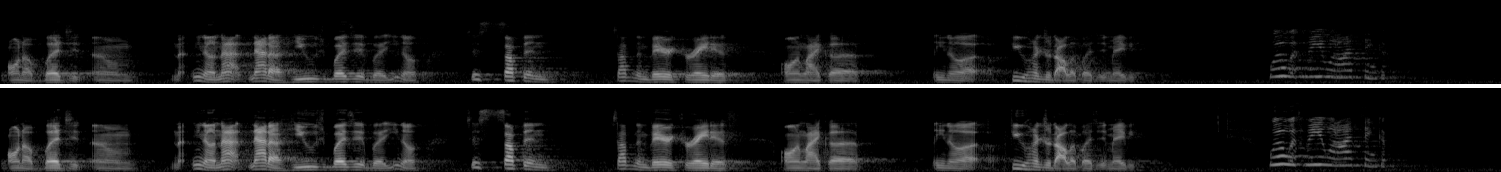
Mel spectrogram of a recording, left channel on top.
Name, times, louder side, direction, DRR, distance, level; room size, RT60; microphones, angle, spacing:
voice 1, 0.0-1.4 1.7-4.2 4.7-5.5 6.1-7.4 7.8-8.6 9.3-9.8 10.1-11.4, right 5 dB, 30° right, 16 dB, 0.6 m, -33 dB
voice 2, 12.3-13.9, right 6 dB, 45° right, 9 dB, 1.0 m, -43 dB
28.0 x 18.0 x 6.8 m, 1.5 s
head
